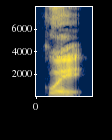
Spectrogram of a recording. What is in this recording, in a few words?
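"gui4", chinese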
